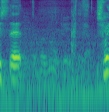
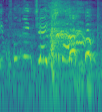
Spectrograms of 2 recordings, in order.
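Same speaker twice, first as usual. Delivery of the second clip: high, loud, slow shouting through laughter; real laughter over a shouted line; laughing shout; 5 dB louder, slower than usual. Real, not acted. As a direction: yell it while cracking up. Retelling chaos through laughter.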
